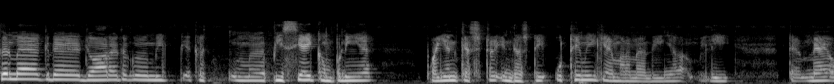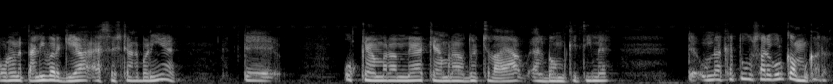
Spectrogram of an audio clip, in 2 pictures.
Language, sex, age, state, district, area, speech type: Dogri, male, 30-45, Jammu and Kashmir, Jammu, urban, spontaneous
